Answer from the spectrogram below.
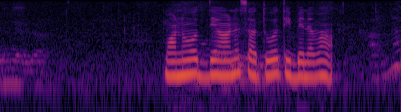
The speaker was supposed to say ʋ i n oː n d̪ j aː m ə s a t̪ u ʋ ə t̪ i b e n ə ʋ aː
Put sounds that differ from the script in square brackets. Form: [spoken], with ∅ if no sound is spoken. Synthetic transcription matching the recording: ʋ [a] n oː [∅] d̪ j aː [n] ə s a t̪ u ʋ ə t̪ i b e n ə ʋ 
